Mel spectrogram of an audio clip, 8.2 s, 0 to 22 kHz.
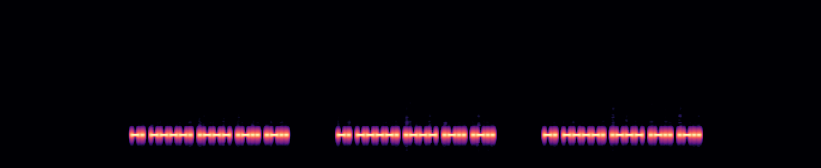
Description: Morse code, heard as a keyed tone, about 52 wpm, 700 Hz. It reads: N9JLL N9JLL N9JLL
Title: USA Call Signs - 5 Characters - Repeated 3x - 50wpm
